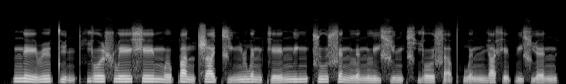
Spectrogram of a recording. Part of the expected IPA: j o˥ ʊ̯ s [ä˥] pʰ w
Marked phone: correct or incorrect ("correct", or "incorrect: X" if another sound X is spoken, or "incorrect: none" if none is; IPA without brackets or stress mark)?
incorrect: ä̰˨˩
